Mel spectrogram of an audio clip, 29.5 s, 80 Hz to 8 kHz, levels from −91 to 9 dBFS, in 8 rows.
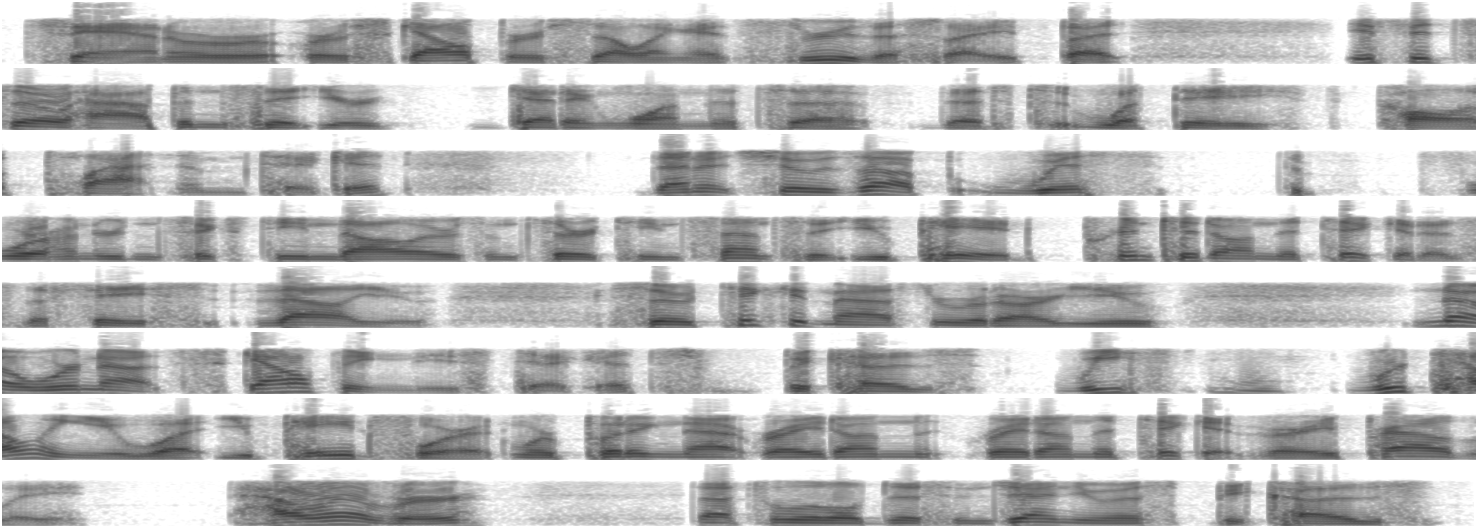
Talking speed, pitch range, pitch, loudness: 200 wpm, 105-125 Hz, 115 Hz, -23 LUFS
